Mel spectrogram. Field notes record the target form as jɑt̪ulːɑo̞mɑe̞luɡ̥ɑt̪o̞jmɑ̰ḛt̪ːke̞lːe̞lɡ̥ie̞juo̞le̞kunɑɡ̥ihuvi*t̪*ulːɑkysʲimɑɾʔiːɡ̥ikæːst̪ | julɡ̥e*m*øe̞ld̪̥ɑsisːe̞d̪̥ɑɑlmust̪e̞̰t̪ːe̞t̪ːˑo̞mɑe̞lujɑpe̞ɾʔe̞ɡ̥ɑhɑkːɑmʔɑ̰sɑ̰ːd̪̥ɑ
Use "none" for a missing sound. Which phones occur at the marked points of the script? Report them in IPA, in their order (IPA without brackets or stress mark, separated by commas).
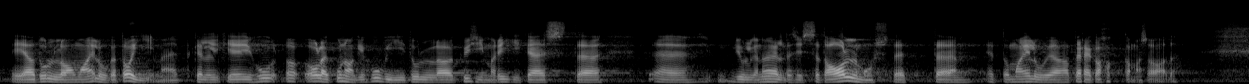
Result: t̪, n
